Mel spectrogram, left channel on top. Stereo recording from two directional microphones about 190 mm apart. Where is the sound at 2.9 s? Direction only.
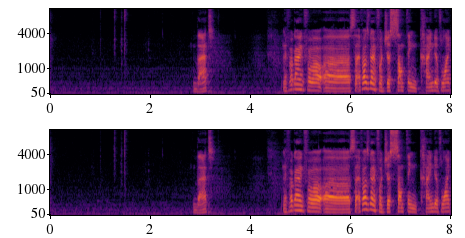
30° right (ahead or behind).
